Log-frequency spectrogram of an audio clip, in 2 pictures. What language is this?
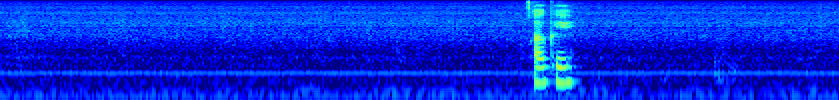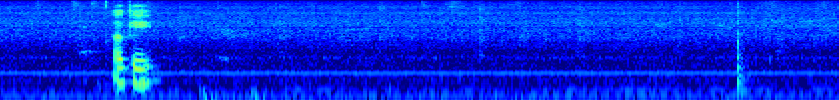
English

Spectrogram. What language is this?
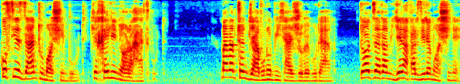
Persian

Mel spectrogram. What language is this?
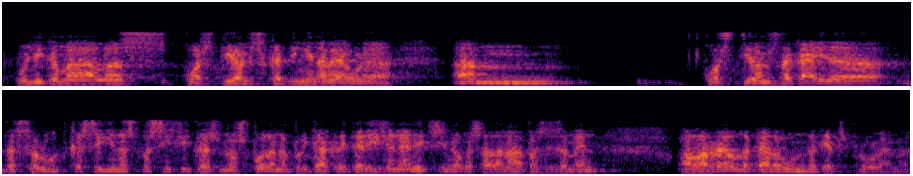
Catalan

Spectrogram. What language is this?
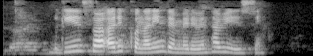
Kinyarwanda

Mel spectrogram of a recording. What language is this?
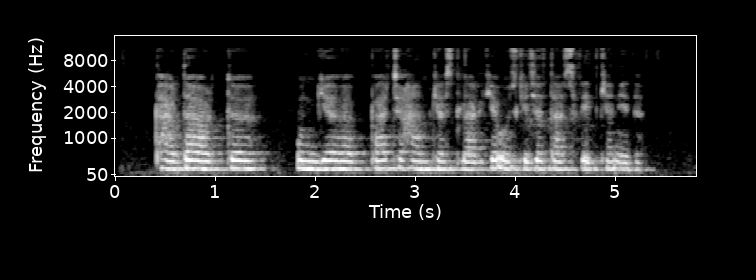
Uzbek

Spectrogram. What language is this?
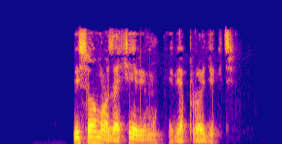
Ganda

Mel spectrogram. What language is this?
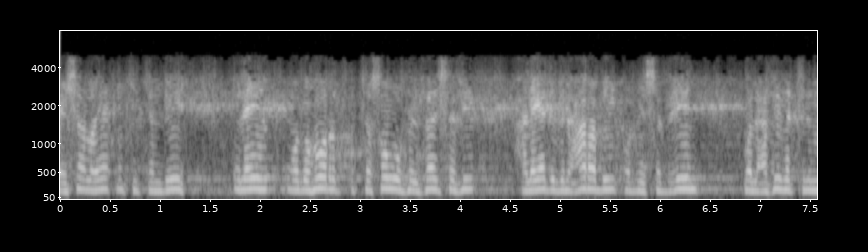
Arabic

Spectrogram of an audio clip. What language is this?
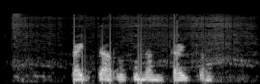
Yanahuanca Pasco Quechua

